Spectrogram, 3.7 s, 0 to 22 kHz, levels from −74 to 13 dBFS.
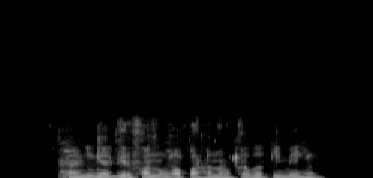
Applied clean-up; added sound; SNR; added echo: neural mask model Resemble Enhance denoiser.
